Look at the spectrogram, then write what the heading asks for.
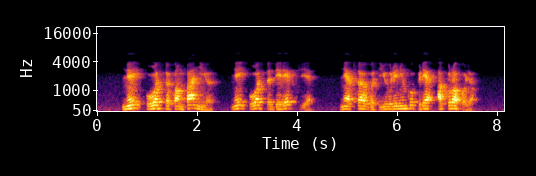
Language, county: Lithuanian, Panevėžys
